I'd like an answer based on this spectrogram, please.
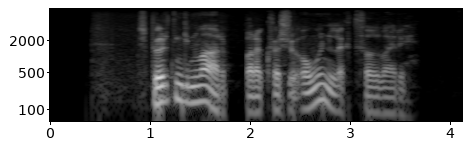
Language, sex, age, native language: Icelandic, male, 40-49, Icelandic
